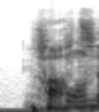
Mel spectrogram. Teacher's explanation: the R at the end of Potter is unvoiced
